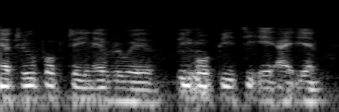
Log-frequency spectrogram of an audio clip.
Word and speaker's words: Poptain: real property in everywhere p-o-p-t-a-i-n and you pronounce it as poptain and you can always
